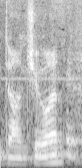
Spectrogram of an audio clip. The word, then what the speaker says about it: Don Juan: As Byron parodies it in his great, great, great, great, a thousand times great work, Don Juan, pronounced correctly, Don Juan.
